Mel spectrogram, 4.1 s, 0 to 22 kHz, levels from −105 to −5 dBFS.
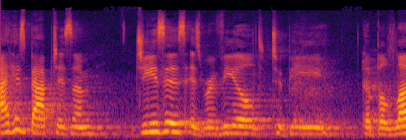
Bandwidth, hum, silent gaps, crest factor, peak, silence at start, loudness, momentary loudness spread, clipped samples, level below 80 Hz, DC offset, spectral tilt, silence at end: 17 kHz; none; none; 20 dB; -8 dBFS; 0 s; -28 LUFS; 12 LU; under 0.1%; -76 dBFS; under 0.1%; -3.5 dB/octave; 0 s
